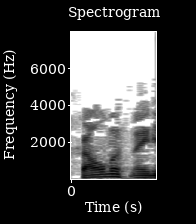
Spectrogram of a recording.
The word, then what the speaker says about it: Falmouth: Apparently in Maine, this is, how do you pronounce this? Falmouth, Maine? – Falmouth, Maine, yeah, in Hannaford Supermarket.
